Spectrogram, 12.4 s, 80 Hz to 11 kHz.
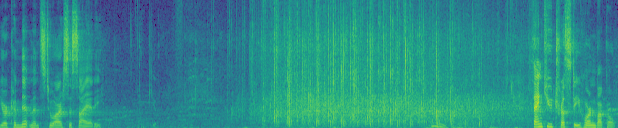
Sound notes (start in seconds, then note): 4.2 applause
